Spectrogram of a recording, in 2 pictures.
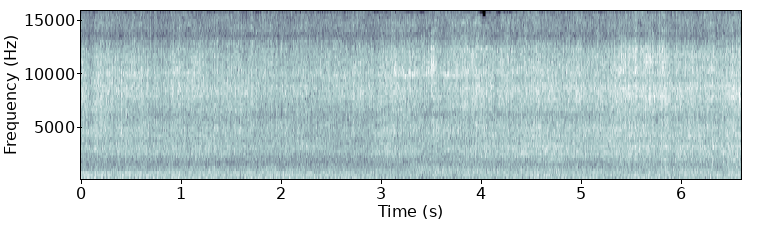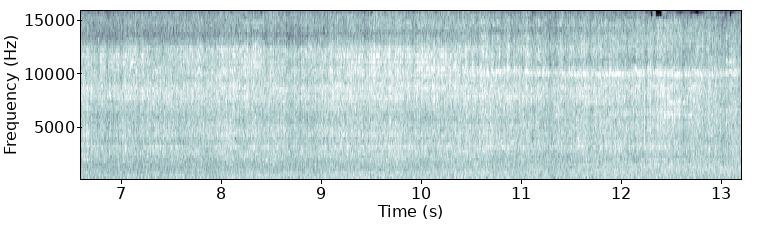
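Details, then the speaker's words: California Trimmer reel mower small engine after carburetor fine-tuned an eighth to quarter turn to stop surging; steady even drone holding pitch while mowing dead grass, no hunting. Running smoothly under load. "But it's running really good now. Here's a little bit of mowing with it, even though the grass is all dead."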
